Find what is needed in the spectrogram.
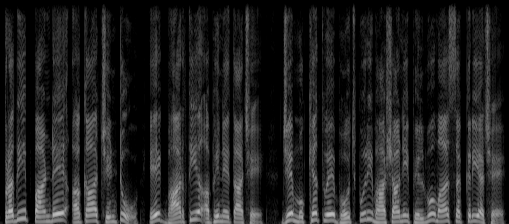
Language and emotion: Gujarati, neutral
